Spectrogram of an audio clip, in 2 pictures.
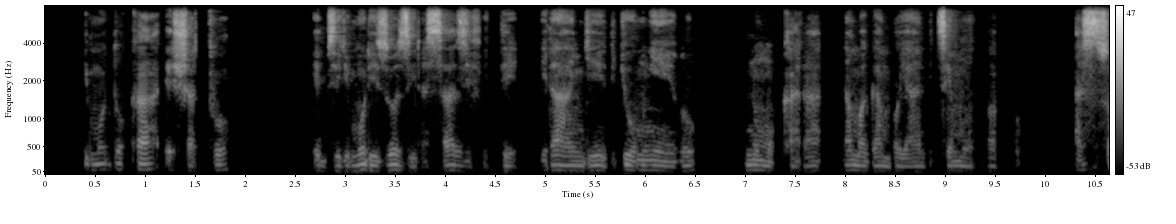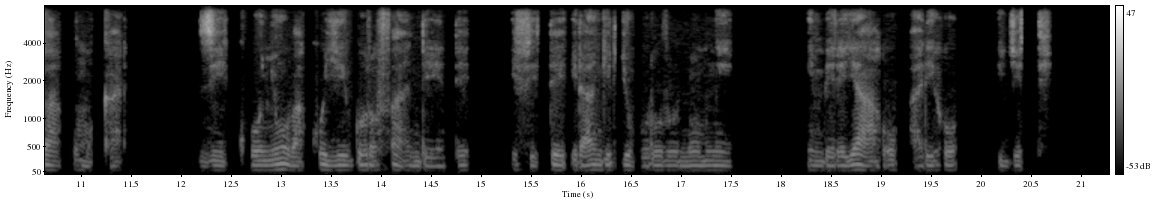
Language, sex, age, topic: Kinyarwanda, male, 18-24, government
